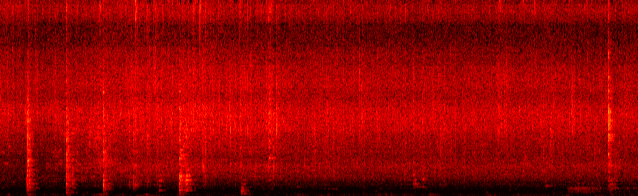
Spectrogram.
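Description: Marinated potato and egg go into a pan of fried onion and tomato, starting a hissing sizzle. A spoon clatters and scrapes several times early on, and the frying then settles to a quieter steady crackle with no voices.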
